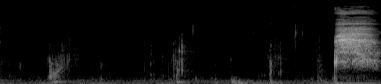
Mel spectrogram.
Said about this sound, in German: Meine Freunde, sorry, ich muss jetzt erstmal kurz Wasser trinken, das meine Oma gerade reingeholt hat.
